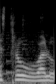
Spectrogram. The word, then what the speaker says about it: Stardew Valley: me hace ni caso cuando le laslo se pronuncia estad balu vale Cómo estadu balu Bueno aquí nos vemos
